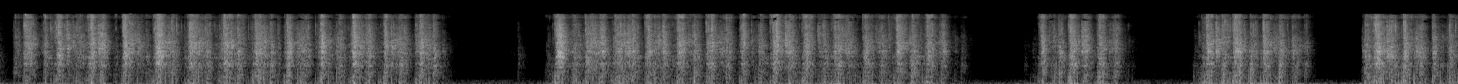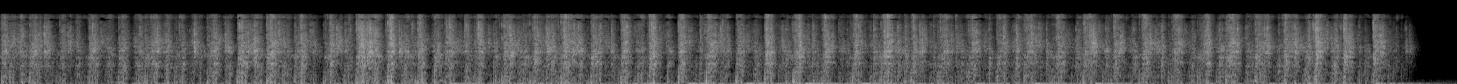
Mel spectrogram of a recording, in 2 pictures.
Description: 机器嘎嘎作响 - 声音 - 淘声网 - 免费音效素材资源|视频游戏配乐下载
摇晃的机器声音模仿在塑料容器内摇动的螺栓。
